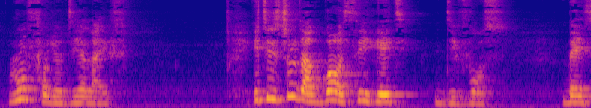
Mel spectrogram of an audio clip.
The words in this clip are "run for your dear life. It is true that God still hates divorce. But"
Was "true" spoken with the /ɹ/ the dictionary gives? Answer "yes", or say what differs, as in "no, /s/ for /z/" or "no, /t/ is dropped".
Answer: yes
